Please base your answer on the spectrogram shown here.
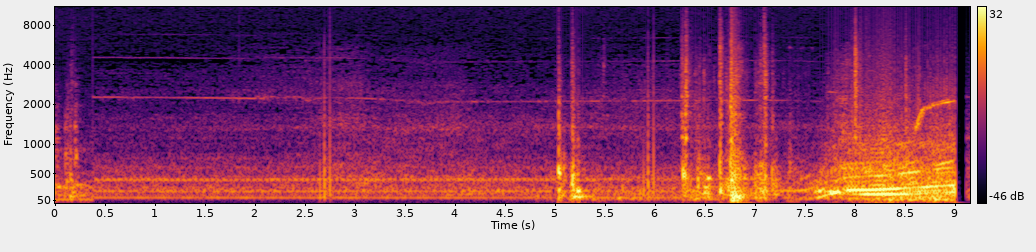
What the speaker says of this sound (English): The Nissan suddenly sped off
